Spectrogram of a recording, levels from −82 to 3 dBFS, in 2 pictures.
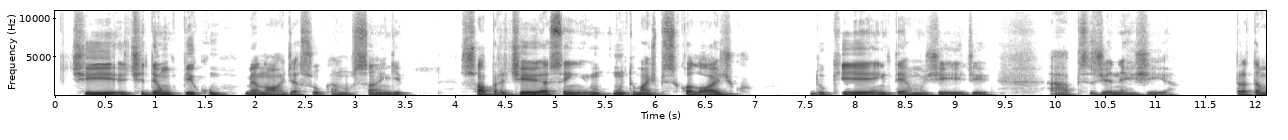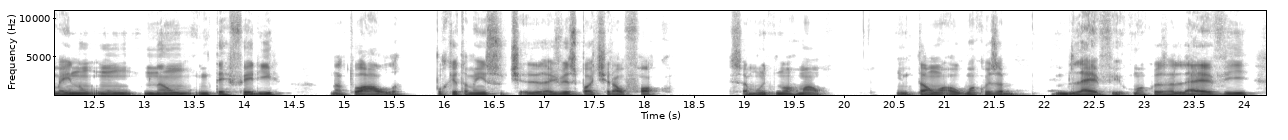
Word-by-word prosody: te 110 -8 +5
te 85 +3 -2
dê 110 +4 +4
um 110 -1 +5
pico 115 0 +1 0.3
menor 85 -3 0
de 80 - -4
açúcar 80 +1 -5
no 85 -1 -4
sangue, 85 +3 -2 0.5
só 145 - +3
para 155 +1 -3
te 145 -3 +6
assim, 105 -4 +3
m 105 +5 0
muito 150 +3 +2
mais 130 +1 +2
psicológico 140 - 0 0.6
do 90 -1 -6
que 100 +2 +3
em 90 +1 0
termos 95 0 -1
de 85 -4 -1
de 80 -1 -5 0.5
ápices 80 - -7
de 80 0 -1
energia 80 -2 -4 0.6
pra - - 0
também 90 +2 +2
não 105 0 +4
não 105 +4 +1
não 110 +5 +2
interferir 105 -1 0 0.5
na 85 -1 -4
tua 100 +4 +2
aula, 70 -7 0 0.3
porque - - -3
também 100 0 +1
isso 100 0 -5
ti - - -6
às 90 -2 0
vezes 90 0 +1
pode 90 +1 -1
tirar 90 0 -1
o 90 - -3
foco. 90 - -4 0.6
Isso - - -10
é - - -2
muito 95 +7 -2
normal, 105 -1 0 0.7
então 80 +4 0
alguma 90 +1 0
coisa 105 +1 -1 0.5
leve, 95 -8 +1
alguma 80 +6 -6
coisa 90 +1 -2
leve, 90 +6 +1
95 Hz, 140 wpm, -24 LUFS, 85-105 Hz, 0.7 s, te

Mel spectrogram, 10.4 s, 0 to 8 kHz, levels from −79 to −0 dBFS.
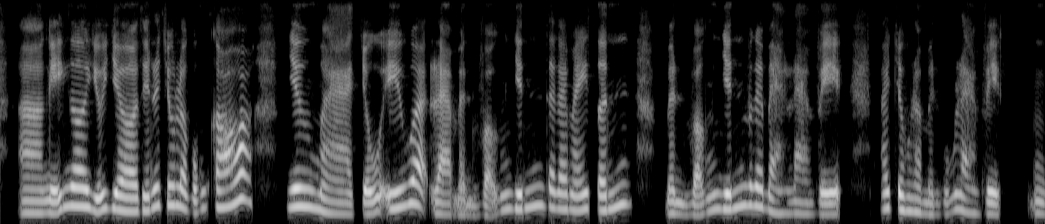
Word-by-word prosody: à, 160 0 -1
nghỉ 155 +2 +3
ngơi 245 0 +5
giữa 180 -3 +3
giờ 190 -4 +4
thì 185 - +2
nói 245 +3 +1
chung 260 +1 -1
là 230 - +3
cũng 175 +2 -5
có, 255 +9 +4 0.3
nhưng 235 -1 +4
mà 150 -6 -2
chủ 150 +2 +3
yếu 225 +8 +1
á, 270 -3 +4
là 145 -2 -1
mình - - -8
vẫn 195 +9 -5
dính 230 +5 0
tới 230 -2 -1
cái 205 -1 0
máy 200 +1 0
tính, 220 +8 0 0.3
mình 150 -3 -3
vẫn 160 +10 -3
dính 210 +4 +2
với 255 - -1
cái 245 - +3
bàn 175 -8 -5
làm 150 -1 -8
việc. 425 0 +3 0.4
Nói 215 +1 -1
chung 205 -3 0
là 175 -2 -3
mình 145 -2 -9
cũng 145 +6 -11
làm 175 -7 -4
việc, 145 -2 +2 0.3
ừm, 155 -1 -6
200 Hz, 230 wpm, -22 LUFS, 155-235 Hz, 0.4 s, ngơi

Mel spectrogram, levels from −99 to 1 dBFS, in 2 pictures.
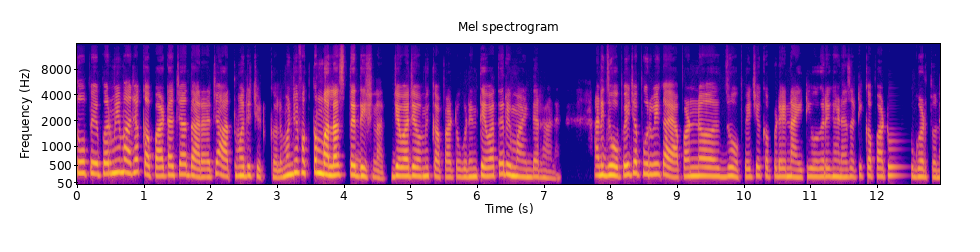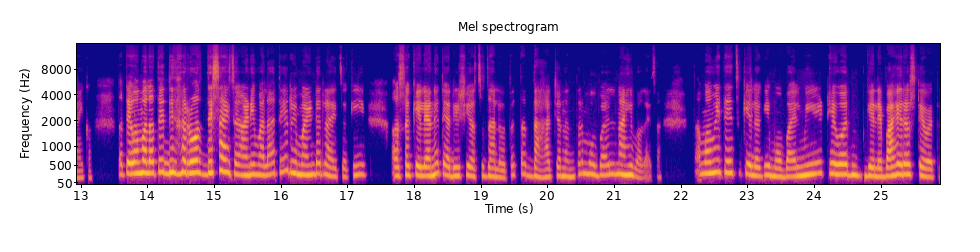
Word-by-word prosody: तो 300 0 +3
पेपर 280 -1 +1
मी 310 +2 +5
माझ्या 320 0 +2
कपाटाच्या 245 +1 0
दाराच्या 200 +3 -2
आतमध्ये 230 +1 0
चिटकवलं 190 -3 -7
म्हणजे 260 +7 +5
फक्त 310 0 -2
मलाच 255 -4 +7
ते 250 - +7
दिसणार, 205 -7 -1 0.2
जेव्हा-जेव्हा 225 -1 +3
मी 225 - +1
कपाट 200 -1 -6
उघडीन, 200 +1 -2
तेव्हा 225 -1 +1
ते 275 - +1
रिमाइंडर 205 -5 +1
राहणार. 170 -3 -11 0.5
आणि 240 +1 +4
झोपेच्या 245 +3 +4
पूर्वी 270 -1 0
काय 240 -5 0
आपण 215 +4 0
अ, 225 -1 0
झोपेचे 205 0 -4
कपडे 210 0 -5
नाईटी 205 0 -3
वगैरे 210 0 -3
घेण्यासाठी 205 +1 -4
कपाट 215 -1 -4
उ - - -1 0.3
उघडतो, 200 -2 -4
नाही 180 -1 -8
का? 175 - -20 0.4
तर - - -7
तेव्हा 285 +1 +5
मला 300 -1 +5
ते 325 - 0
दि 315 0 +7
अ, - - +5
रोज 310 +1 +7
दिसायचं 305 -1 +2
आणि 245 +1 +1
मला 250 +2 -3
ते 330 +3 -7
रिमाइंडर 265 -1 +1
राहायचं, 215 -5 -6
की 255 +2 -6 0.5
असं 225 +3 -2
केल्याने 235 +1 +2
त्या 255 -4 -2
दिवशी 225 +2 -2
असं 220 0 -6
झालं 210 -4 -4
होतं. 185 +7 -11
तर 270 - -9
10:00च्या 200 +1 -5
नंतर 210 +5 -5
मोबाईल 260 -1 -4
नाही 255 -2 +4
बघायचा. 195 -1 -12 0.3
तर - - -19
मग 290 +1 +2
मी 320 +1 +2
तेच 305 -2 -3
केलं, 245 -4 0
की 245 - -2
मोबाईल 210 +1 -3
मी 265 +5 +2
ठेवत 265 -2 +2 0.2
गेले, 220 -2 +1
बाहेरच 260 +2 +2
ठेवत 200 -5 -3
230 Hz, 175 wpm, -19 LUFS, 210-265 Hz, 0.5 s, मलाच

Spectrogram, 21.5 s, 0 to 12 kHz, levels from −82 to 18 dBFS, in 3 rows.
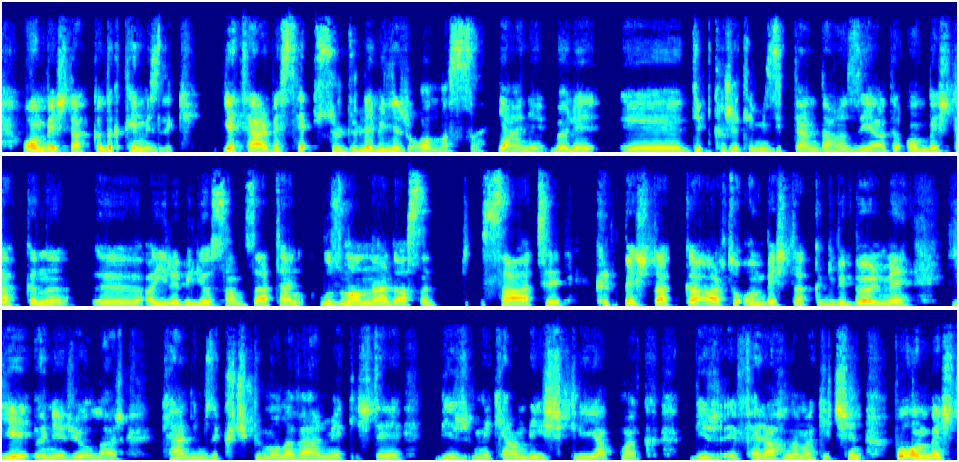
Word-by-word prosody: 15 175 -8 +6
dakikalık 180 - +2
temizlik, - - -3
yeter 180 0 +5
ve 190 - +1
seb - - +1
sürdürülebilir 135 - 0
olması. 85 -3 -3
Yani 95 -1 -1
böyle, 105 0 0 0.2
eee, 110 -2 +1
dip 160 0 -3
köşe 130 -1 -1
temizlikten 125 +1 -4
daha 160 +2 -3
ziyade 105 -7 -2
15 165 -3 -1
dakikanı, 155 0 0 0.2
ııı, 135 0 0
ayırabiliyorsan 140 0 0
zaten 110 -3 +1
uzmanlar 105 -2 +2
da 100 - +3
aslında 105 +1 0
bi - - -36 0.3
saati 110 +2 +3 0.2
45 145 -1 +2
dakika 130 +5 +4
artı 125 0 +3
15 140 -5 0
dakika 115 0 -3
gibi 135 +3 -3
bölmeyi 120 -1 +4 0.6
öneriyorlar. 90 -4 -2 0.3
Kendimize 100 -3 -4
küçük - - -2
bir - - -6
mola 100 -1 -2
vermek, 95 -1 -3
işte, 95 -1 -3 0.2
bir 100 -4 -5
mekân 100 0 -4
değişikliği 95 0 0
yapmak, 95 -1 -5 0.2
bir, 100 -2 -4
eee, - - -4
ferahlamak 105 +1 -2
için. 225 +3 +2 0.3
Bu - - +7
15 210 -2 +5
115 Hz, 140 wpm, -24 LUFS, 100-140 Hz, 0.6 s, Bu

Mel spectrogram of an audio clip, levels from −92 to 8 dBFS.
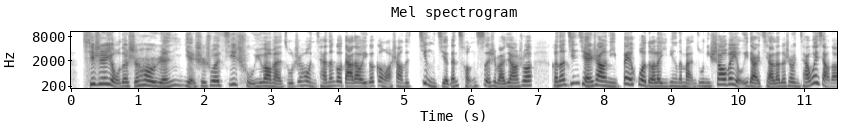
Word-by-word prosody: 其 335 +1 0
实 340 +1 +3
有 265 - +2
的 220 +1 -2
时 230 +2 -1
候 265 -1 +3
儿 - - +2
人 230 +6 -3
也 215 - -1
是 220 -2 -5
说 255 +2 +1
基 305 +5 -5
础 180 - -8
欲 210 +2 -7
望 215 -1 +5
满 185 -3 0
足 190 0 -10
之 240 +4 -10
后， 245 -1 -5
你 195 - -18
才 200 +2 -3
能 220 +2 -5
够 240 -1 -2
达 200 -2 +5
到 210 -1 +3
一 200 - -5
个 225 - -4
更 240 -1 -4
往 170 -1 -5
上 215 -2 -4
的 200 - -9
境 245 - -5
界 185 0 -3
跟 210 +5 -3
层 220 - -7
次， 225 - -3
是 230 - -6
吧。 180 - +1
就 - - -10
比 210 - 0
方 200 +1 +2
说， 255 +1 +2 0.3
可 235 - -1
能 275 +3 +2
金 370 +6 -6
钱 230 -11 +4
上 250 -3 +8
你 205 - -8
被 315 - +3
获 300 -4 +2
得 205 -3 +2
了 210 - +2
一 200 0 -9
定 220 -1 -11
的 205 - -5
满 190 -2 -2
足， 210 +2 -12
你 200 -1 -10
稍 300 +7 +4
微 325 0 +3
有 - - -2
一 - - -7
点 - - +6
儿 185 - -4
钱 180 - 0
了 195 - +1
的 210 +1 -6
时 230 - -9
候 225 - -2
儿， - - -7
你 195 - -14
才 215 +1 +1
会 395 +1 +1
想 275 - 0
到 195 0 -2
220 Hz, 390 characters per minute, -26 LUFS, 200-260 Hz, 0.3 s, 上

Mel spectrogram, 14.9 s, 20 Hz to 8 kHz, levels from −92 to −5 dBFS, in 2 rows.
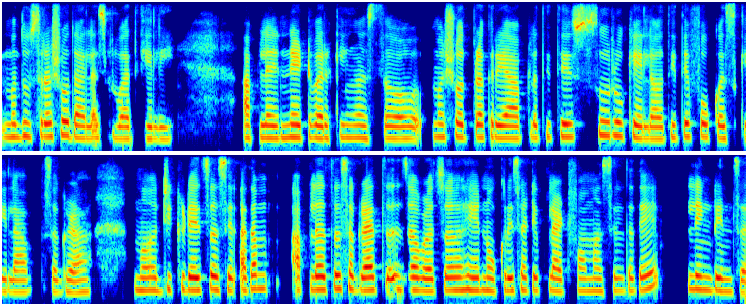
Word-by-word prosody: मग 220 0 -3
दुसरं 225 0 +1
शोधायला 210 -5 +2
सुरुवात 195 -2 -2
केली. 185 -2 -4 0.8
आपलं 205 0 0
नेटवर्किंग 210 0 +1
असतं, 195 -1 -2 0.2
मग 220 - -3
शोधप्रक्रिया 210 -1 +2
आपलं 195 +2 -3
तिथे 220 0 +1
सुरू 240 +1 +1
केलं, 195 -3 +1
तिथे 210 +2 0
फोकस 210 -3 -1
केला 190 -2 -2 0.3
सगळा. 185 -1 -2 0.5
मग 215 0 0
जिकडेच 220 -1 +3
असेल, 220 -2 +3
आता 235 - +3 0.4
आपलं 225 0 +3
तर 235 - +6
सगळ्यात 220 -2 +4 0.2
जवळचं 215 0 +3
हे 215 -1 +2
नोकरीसाठी 210 +1 0
प्लॅटफॉर्म 205 0 -2
असेल, 205 +1 -6
तर 210 - -2
ते 240 +4 +3 0.4
LinkedInचं 210 -4 +1
210 Hz, 135 wpm, -23 LUFS, 200-220 Hz, 0.8 s, तर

